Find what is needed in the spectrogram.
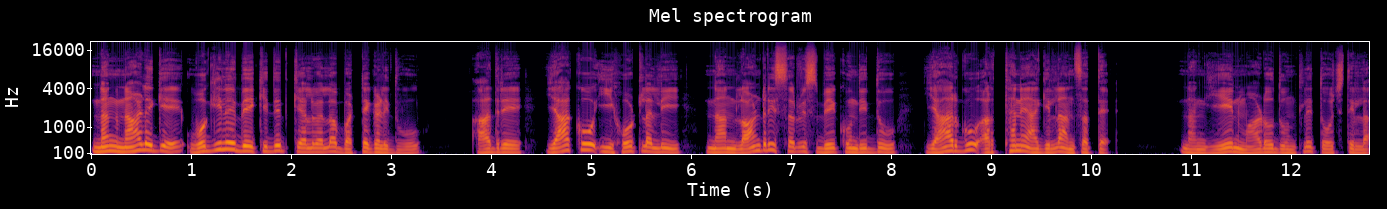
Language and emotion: Kannada, sad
